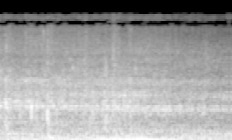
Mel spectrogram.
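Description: A silver Opel Vectra driving slowly past close by on a gravel track: a steady low engine rumble mixed with tyre noise, easing slightly towards the end.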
